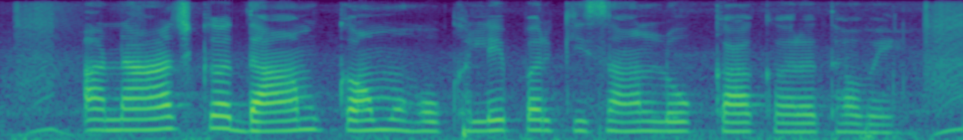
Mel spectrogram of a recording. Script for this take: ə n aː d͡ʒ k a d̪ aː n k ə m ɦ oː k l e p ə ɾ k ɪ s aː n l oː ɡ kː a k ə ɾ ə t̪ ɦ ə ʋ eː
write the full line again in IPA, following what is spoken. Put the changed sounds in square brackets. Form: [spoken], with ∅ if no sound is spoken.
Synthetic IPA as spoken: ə n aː d͡ʒ k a d̪ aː [m] k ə m ɦ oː [kʰ] l e p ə ɾ k ɪ s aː n l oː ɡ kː a k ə ɾ ə t̪ ɦ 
